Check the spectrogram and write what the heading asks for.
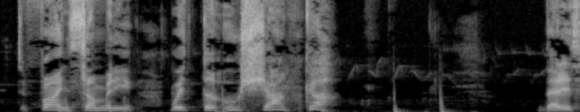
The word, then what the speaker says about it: ushanka: us that long to find somebody with the ushanka that is how it's pronounced okay you are not giving me a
